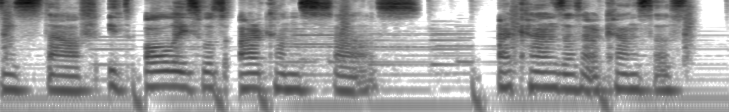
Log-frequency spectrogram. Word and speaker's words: Arkansas: like different media where the name was pronounced Arkansas, not Arkansas. So I've learned that the pronunciation is like that, and so it's like when the person was pronouncing all these states and they said Arkansas, I was like dumbfounded, like what? especially American, yeah. Why would you pronounce it in the French way?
